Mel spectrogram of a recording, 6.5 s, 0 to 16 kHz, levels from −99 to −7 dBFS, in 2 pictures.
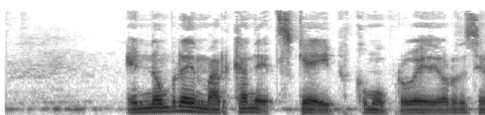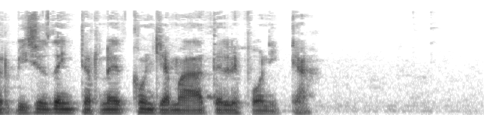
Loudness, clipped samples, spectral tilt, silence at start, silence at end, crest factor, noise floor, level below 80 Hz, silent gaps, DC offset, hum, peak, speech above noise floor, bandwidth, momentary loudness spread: -27 LUFS; under 0.1%; -6 dB/octave; 0.05 s; 1.15 s; 20 dB; -74 dBFS; -50 dBFS; none; under 0.1%; none; -8 dBFS; 48 dB; 11.5 kHz; 13 LU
